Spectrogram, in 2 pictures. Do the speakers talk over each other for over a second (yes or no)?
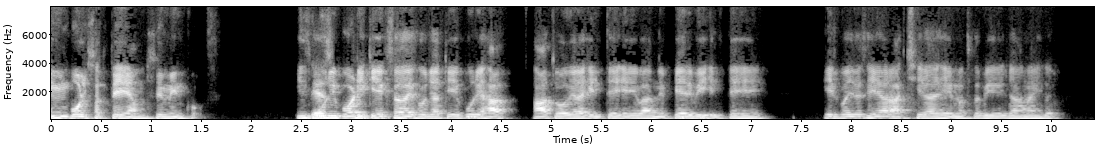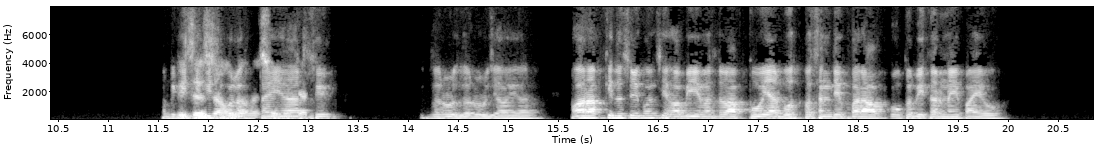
yes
